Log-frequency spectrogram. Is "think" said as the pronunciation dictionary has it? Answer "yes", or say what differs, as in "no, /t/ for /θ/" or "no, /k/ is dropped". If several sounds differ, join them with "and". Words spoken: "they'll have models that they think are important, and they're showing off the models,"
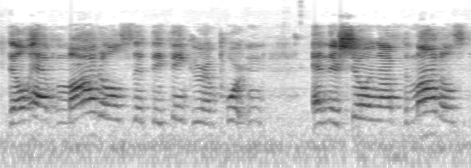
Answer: yes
